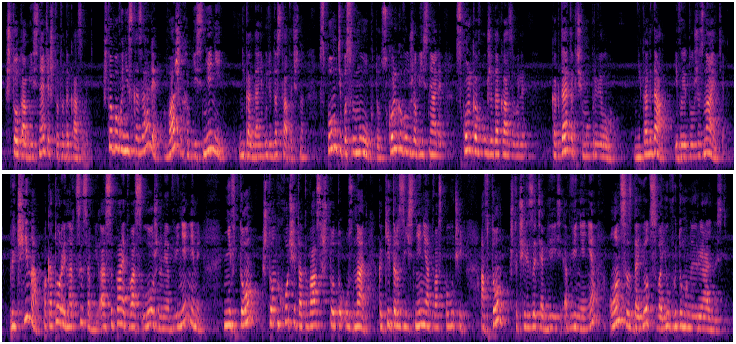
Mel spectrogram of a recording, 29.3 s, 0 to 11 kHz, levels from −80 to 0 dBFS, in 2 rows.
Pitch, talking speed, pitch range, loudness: 215 Hz, 150 wpm, 190-245 Hz, -23 LUFS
